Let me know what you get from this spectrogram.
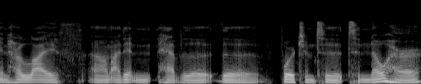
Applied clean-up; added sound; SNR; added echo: none; none; none; none.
